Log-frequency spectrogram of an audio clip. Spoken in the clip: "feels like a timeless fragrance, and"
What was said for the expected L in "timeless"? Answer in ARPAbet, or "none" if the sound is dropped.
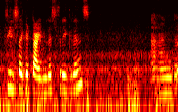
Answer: L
